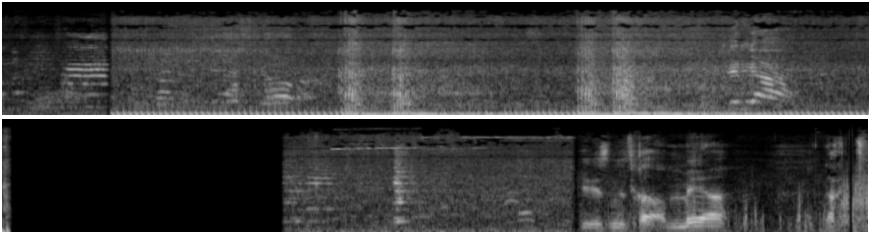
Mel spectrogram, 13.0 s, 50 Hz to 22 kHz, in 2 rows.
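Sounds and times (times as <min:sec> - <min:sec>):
voices: 0:00.0 - 0:02.6
scooter engine revving: 0:00.8 - 0:06.6.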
